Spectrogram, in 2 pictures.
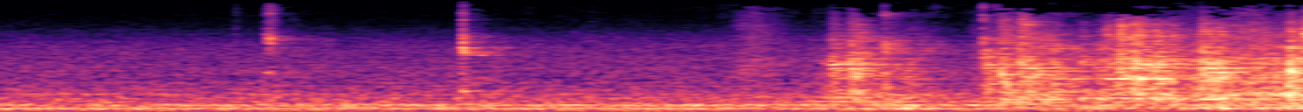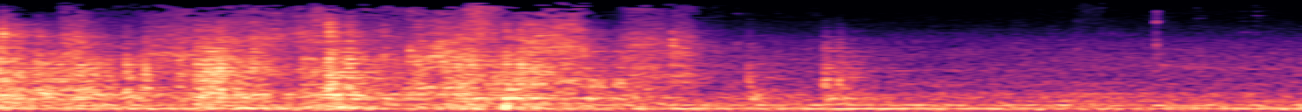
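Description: Metal tools clink and scrape against each other.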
